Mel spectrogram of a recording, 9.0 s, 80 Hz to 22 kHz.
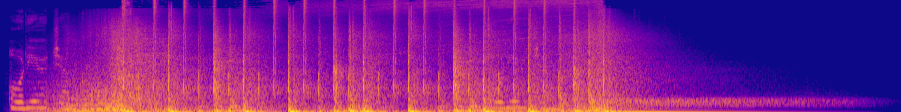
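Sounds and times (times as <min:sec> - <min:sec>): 
fast percussion intro logo: 0:00.6 - 0:06.3.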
